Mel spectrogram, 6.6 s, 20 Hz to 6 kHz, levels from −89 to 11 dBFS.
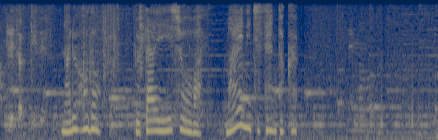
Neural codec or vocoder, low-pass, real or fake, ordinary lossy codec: none; 5.4 kHz; real; none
